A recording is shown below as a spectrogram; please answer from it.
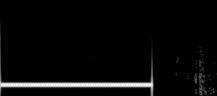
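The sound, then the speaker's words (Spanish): Telephone dial tone heard while placing a call: one steady, loud, unbroken tone lasting about one and a half seconds that cuts off abruptly, followed by brief faint sounds. “Sí, Tomás, es que ese sí sé que le voy a marcar.”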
